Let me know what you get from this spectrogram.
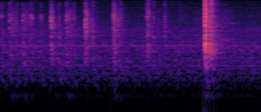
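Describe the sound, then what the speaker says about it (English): Password being typed on a computer keyboard: a handful of soft, evenly spaced key taps close by, ending with one sharper, louder keystroke. "type in your password"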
